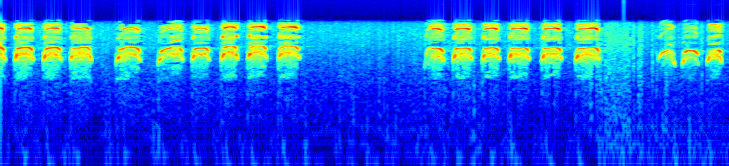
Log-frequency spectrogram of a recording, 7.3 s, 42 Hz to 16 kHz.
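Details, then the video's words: Early-morning screeching of a hungry osprey chick at Loch Garten, 14 August: bursts of rasping, evenly spaced cries, several per second, broken by pauses of about a second, over a low rumble. "Hungry1C2's early morning screech-fest"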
